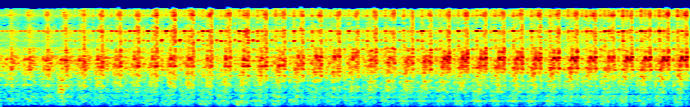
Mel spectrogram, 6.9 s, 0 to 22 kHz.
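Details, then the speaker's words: 2018 Mitsubishi Triton 4N15 2.4 diesel, out of timing, hard-starting with crank/cam sensor faults; with the cam phase sensor unplugged it runs with a very loud, sharp metallic clatter and uneven beat, cylinder misfire; piston likely hitting valve. "só que com esse barulho muito forte aí ó provavelmente a pistão tá tocando na válvula né"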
